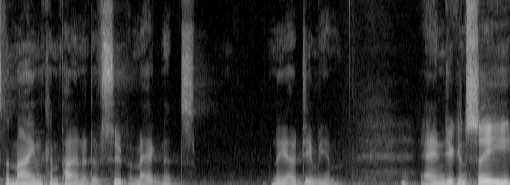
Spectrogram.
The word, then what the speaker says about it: neodymium: This is our main mineral commodity, neodymium, and we'd like you all to learn how to pronounce that name.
